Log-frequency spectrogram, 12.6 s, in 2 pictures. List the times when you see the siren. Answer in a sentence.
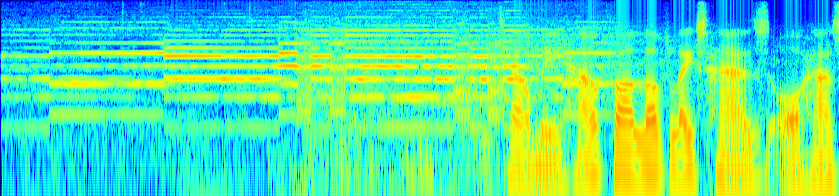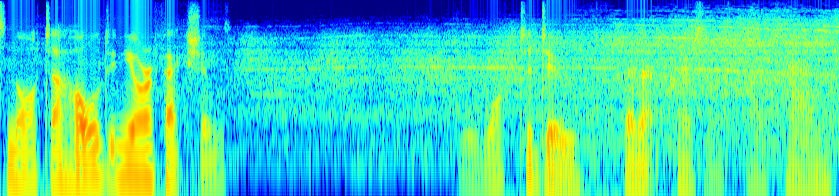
You can hear the siren from 0.0 to 4.7 s.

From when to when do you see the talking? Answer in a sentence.
You can hear the talking from 3.6 to 8.0 s and from 9.8 to 12.5 s.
